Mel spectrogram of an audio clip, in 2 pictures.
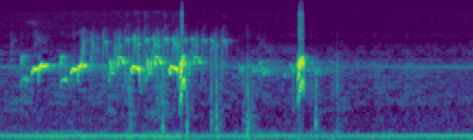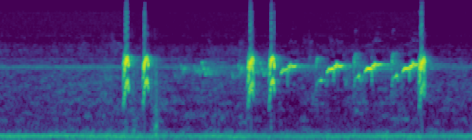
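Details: Sooty-headed bulbul in full song with wild bulbuls responding: repeated bouts of bubbly, slurred whistled phrases interspersed with sharp clicks or taps, several callers overlapping, over a steady low hum.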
